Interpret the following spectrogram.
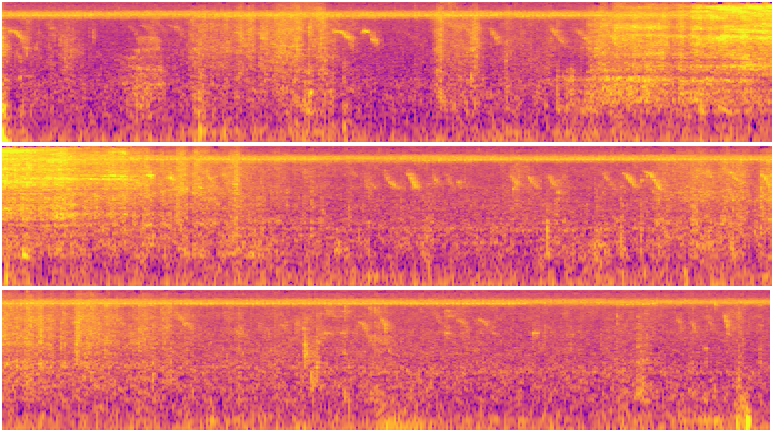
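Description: Near silence with faint bird chirps and a steady high whine. A soft rustle comes about six to nine seconds in.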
